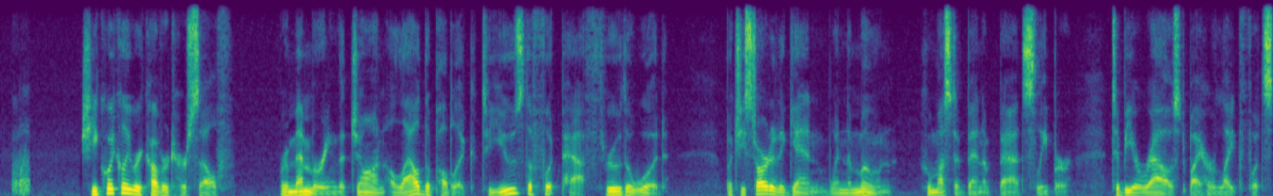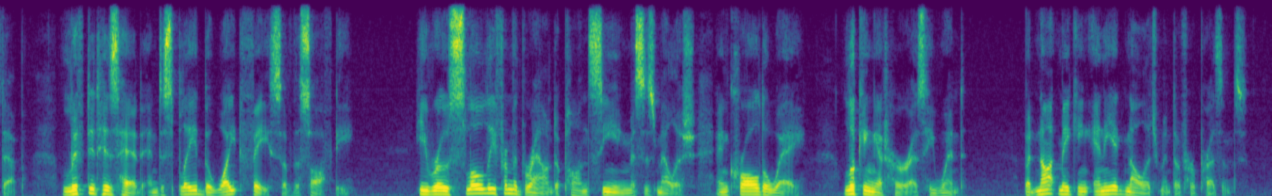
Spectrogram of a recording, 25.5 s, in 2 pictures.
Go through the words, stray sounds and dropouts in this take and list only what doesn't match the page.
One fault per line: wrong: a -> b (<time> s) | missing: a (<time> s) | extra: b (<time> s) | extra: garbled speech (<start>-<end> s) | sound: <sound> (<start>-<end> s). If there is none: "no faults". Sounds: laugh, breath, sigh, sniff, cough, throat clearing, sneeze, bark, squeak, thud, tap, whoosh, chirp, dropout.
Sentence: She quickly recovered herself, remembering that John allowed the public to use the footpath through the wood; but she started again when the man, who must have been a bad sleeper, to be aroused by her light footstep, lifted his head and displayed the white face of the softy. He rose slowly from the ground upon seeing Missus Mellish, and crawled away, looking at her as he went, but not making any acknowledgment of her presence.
sound: laugh (0.1-0.3 s)
wrong: man -> moon (8.5 s)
